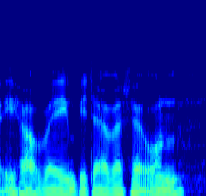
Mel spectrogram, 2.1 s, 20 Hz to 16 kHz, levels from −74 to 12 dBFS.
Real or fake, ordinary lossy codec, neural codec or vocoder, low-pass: real; none; none; 14.4 kHz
